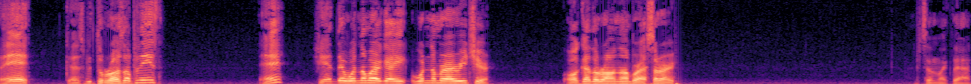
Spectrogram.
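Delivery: put-on Mexican accent. Acting out a caller asking for someone on the phone, in a put-on Mexican accent. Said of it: "i'm not impressed with your mexican accent".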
